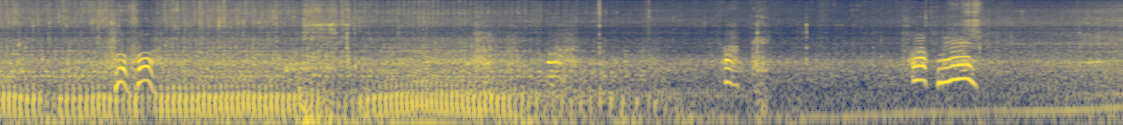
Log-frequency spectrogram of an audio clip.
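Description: Motorcycle tyres crunch over a gravel track.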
